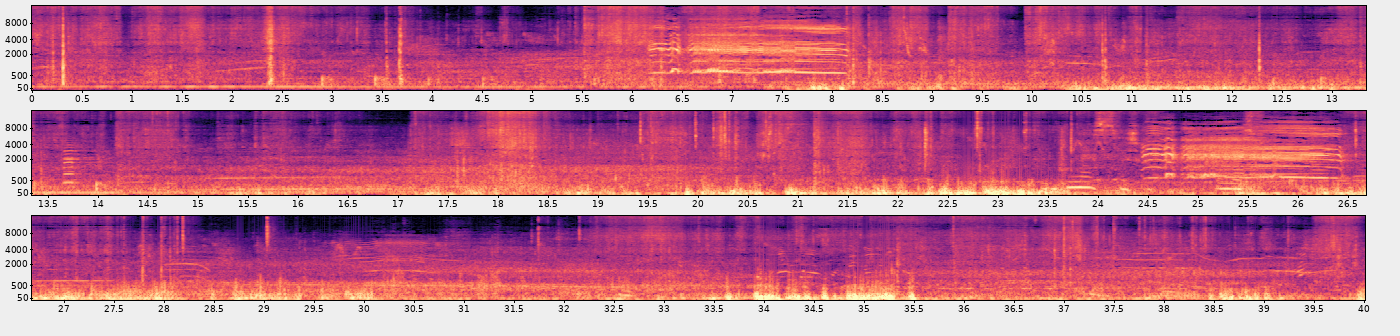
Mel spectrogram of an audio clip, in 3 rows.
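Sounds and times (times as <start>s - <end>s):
rooster crowing: 6.1s - 8.2s, 24.4s - 26.6s
low rumble: 26.4s - 39.3s.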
